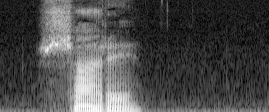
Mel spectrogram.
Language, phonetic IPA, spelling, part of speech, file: Polish, [ˈʃarɨ], szary, adjective, Pl-szary.ogg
